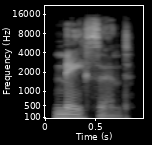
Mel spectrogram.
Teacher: the stress is on that first syllable. It has the long A sound, nascent. That second syllable has that schwa, nascent.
